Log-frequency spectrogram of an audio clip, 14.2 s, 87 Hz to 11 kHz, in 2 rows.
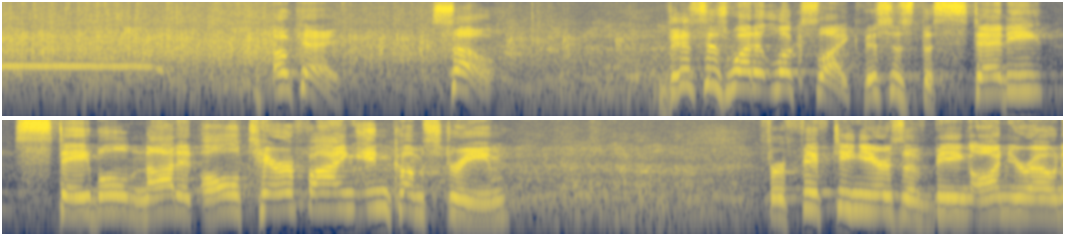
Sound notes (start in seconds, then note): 0.0 cheers; 0.0 applause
